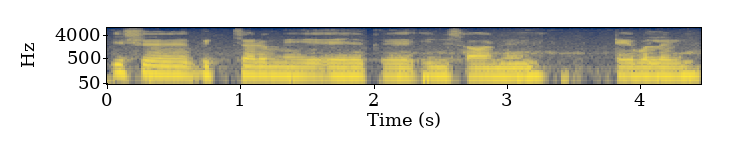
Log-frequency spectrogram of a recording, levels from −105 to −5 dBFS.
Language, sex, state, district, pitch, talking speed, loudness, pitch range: Hindi, male, Haryana, Charkhi Dadri, 110 Hz, 105 wpm, -16 LUFS, 105-115 Hz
